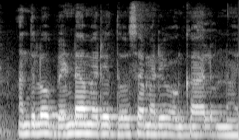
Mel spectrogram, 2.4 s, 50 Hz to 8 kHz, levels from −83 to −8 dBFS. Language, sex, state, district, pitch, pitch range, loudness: Telugu, male, Telangana, Adilabad, 140 Hz, 130-145 Hz, -15 LUFS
